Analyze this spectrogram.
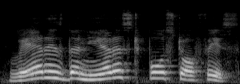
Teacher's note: So your tone has been fallen down. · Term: falling tone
